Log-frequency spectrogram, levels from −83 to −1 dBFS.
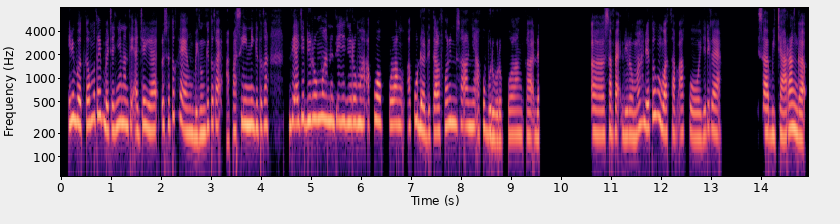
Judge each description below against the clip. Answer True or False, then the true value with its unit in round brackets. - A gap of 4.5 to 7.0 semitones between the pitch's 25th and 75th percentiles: True (4.9 semitones)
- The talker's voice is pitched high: True (235 Hz)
